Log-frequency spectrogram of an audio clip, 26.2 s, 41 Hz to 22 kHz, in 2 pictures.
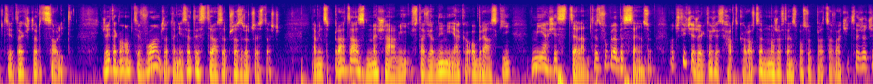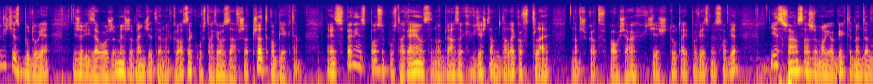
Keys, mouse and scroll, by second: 2.6-4.5 drag, 3.5 right click, 4.5-6.4 middle drag, 6.4-7.4 right drag, 7.4-8.8 drag, 7.8 z, 10.4 KP_1, 14.1-16.0 right drag, 15.6-17.6 drag, 16.3 z, 17.6-18.6 middle drag, 18.0 KP_1, 19.2-21.0 right drag, 19.8-21.4 middle drag, 21.0 KP_3, 22.3-24.1 drag, 24.2 click, 24.5 KP_1.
